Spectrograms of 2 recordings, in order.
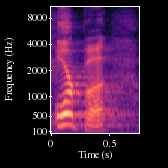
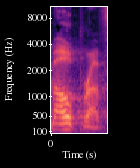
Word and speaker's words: Orpah: Fun fact there, Oprah Winfrey is actually, her real name is Orpah, but people mispronounced it so much, she just like said, fine, I'm Oprah from now on.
